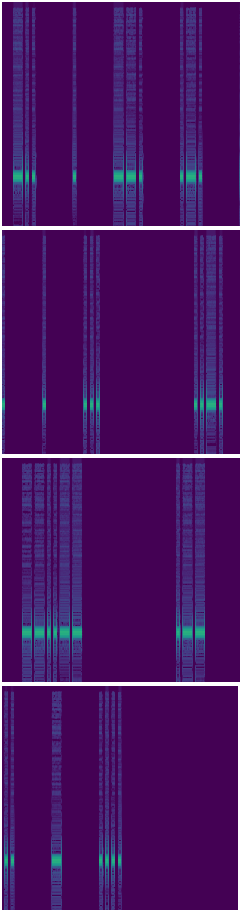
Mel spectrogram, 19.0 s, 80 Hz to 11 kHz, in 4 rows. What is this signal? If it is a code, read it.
Morse code, heard as a keyed tone, about 19 wpm, spaced as for 9 wpm, 800 Hz. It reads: DEGREES F, WITH
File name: Spaced Characters / Spaced Characters-mp3s / Weather 3 17 sp @18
